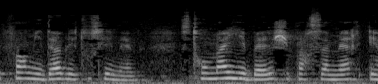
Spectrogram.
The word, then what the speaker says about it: Stromae: brésil une petite information il ne faut pas mettre d'accent sur le e de stromae qui se prononce trop mal merci c'est la fin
